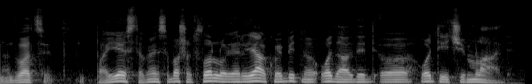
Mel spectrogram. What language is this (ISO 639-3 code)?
hrv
